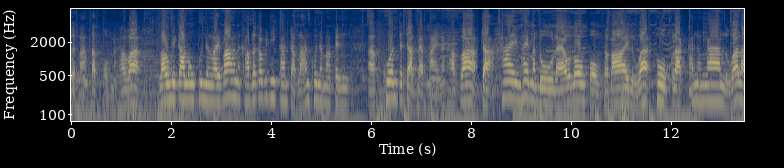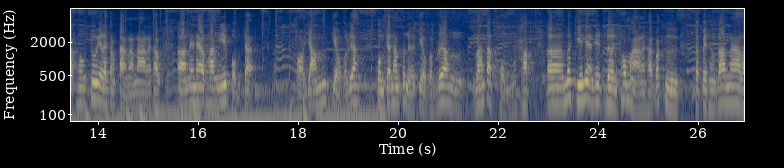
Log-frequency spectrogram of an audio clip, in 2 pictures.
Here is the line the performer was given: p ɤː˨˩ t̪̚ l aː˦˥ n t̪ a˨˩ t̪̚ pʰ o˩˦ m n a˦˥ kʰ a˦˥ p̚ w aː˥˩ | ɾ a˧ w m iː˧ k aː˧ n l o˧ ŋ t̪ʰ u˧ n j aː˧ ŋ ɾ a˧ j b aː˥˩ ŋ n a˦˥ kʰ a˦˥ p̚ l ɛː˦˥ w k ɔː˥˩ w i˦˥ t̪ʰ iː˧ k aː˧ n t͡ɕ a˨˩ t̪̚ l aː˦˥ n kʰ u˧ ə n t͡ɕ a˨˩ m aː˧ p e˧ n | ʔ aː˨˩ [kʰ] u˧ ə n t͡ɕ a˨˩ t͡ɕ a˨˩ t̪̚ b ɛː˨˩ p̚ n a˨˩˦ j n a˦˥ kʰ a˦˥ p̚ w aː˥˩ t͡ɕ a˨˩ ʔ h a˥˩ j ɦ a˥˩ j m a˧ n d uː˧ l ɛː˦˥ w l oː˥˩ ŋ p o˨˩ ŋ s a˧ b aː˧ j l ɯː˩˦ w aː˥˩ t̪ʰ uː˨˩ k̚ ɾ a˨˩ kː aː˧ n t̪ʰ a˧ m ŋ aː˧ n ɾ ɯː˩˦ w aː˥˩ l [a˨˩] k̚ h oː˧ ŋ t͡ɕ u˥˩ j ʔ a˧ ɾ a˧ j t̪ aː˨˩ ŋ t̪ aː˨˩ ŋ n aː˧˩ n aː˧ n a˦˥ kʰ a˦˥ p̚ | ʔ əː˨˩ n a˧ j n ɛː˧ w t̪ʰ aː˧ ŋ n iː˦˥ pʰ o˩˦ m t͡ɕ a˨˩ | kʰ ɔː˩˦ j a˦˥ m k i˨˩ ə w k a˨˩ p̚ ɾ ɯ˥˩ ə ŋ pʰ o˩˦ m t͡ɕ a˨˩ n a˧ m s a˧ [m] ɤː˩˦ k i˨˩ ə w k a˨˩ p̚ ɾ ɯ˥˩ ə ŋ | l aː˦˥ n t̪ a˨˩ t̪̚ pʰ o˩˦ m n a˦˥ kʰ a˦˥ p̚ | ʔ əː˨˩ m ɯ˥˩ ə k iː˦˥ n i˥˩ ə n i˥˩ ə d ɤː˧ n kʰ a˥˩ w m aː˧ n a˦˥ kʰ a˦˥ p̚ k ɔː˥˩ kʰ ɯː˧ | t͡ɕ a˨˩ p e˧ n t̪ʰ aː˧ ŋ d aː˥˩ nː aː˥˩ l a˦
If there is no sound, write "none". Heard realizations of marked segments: kʰ, a˨˩, n

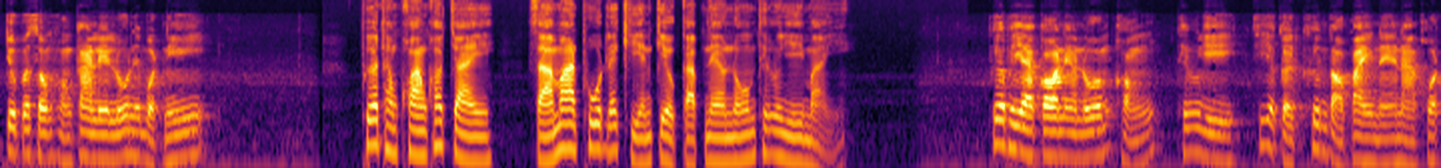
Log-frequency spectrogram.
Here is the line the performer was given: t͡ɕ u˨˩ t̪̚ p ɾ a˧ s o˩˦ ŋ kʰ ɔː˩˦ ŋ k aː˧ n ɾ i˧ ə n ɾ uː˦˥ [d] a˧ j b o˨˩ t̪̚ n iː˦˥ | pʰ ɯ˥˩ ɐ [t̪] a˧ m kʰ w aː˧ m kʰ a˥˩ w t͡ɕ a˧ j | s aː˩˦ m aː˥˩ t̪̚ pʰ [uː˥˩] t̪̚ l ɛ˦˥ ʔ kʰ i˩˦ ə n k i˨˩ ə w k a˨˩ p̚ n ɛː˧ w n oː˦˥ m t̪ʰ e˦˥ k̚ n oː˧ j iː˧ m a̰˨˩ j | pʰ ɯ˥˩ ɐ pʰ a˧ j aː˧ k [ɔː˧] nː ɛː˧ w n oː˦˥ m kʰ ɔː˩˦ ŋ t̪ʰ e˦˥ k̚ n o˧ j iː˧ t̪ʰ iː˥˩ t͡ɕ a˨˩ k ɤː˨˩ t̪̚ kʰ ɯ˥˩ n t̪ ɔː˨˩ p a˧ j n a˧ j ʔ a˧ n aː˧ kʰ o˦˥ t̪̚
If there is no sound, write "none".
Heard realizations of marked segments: n, t̪ʰ, uː˥˩, ɔː˧

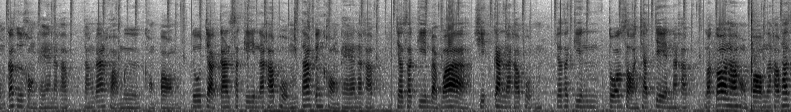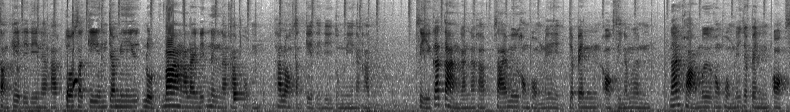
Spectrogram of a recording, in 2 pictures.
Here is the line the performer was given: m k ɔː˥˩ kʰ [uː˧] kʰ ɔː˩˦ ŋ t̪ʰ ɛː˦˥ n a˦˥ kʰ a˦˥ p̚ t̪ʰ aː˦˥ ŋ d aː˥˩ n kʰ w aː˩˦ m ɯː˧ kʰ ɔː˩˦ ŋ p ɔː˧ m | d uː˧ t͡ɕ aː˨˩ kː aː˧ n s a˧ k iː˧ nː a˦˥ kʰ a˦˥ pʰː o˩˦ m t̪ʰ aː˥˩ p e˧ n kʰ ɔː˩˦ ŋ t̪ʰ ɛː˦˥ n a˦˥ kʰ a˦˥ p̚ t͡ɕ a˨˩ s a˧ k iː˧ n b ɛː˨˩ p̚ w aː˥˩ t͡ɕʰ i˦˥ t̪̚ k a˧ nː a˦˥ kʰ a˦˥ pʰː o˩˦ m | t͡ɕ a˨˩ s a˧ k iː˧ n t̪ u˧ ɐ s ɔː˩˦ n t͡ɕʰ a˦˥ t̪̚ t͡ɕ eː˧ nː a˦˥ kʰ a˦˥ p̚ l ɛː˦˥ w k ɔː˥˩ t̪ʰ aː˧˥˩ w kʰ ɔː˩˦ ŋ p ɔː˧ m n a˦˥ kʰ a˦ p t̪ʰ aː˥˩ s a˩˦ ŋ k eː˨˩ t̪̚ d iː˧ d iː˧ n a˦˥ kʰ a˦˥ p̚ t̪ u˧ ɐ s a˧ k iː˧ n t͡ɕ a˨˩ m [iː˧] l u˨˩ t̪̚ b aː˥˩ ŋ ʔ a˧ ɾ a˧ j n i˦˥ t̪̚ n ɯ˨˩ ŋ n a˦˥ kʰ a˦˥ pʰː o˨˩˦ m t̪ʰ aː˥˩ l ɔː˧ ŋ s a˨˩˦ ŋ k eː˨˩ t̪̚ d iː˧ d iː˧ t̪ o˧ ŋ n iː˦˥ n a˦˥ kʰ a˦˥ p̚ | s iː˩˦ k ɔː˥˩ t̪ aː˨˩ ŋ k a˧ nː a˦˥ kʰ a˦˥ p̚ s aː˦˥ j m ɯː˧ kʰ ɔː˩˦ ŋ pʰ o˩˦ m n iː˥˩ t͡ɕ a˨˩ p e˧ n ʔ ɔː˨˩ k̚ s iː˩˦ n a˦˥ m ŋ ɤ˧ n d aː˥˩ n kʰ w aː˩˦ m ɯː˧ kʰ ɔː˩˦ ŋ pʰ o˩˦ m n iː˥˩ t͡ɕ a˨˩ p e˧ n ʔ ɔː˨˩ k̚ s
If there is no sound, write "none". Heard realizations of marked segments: ɯː˧, iː˧

